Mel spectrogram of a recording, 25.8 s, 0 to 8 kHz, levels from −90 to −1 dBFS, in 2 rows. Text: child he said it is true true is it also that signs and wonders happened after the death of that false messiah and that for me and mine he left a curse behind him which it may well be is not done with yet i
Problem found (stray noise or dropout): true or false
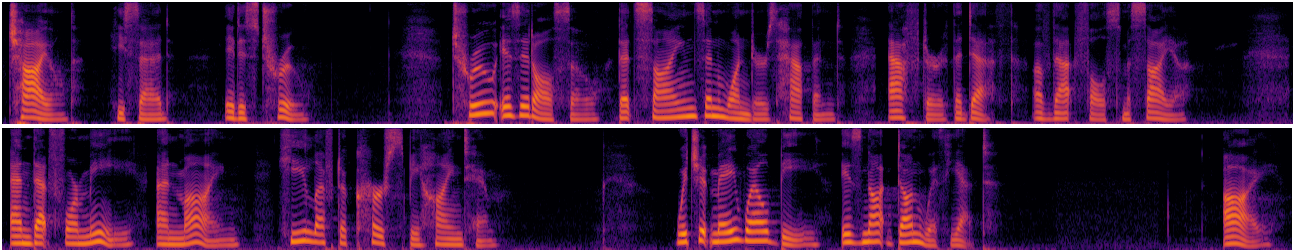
false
